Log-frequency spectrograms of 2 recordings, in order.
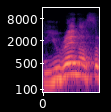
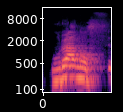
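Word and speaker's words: Uranus: 예 유안 an 위에 유에너스 라고 이제 영어 발음은 합니다 예 영어 사전 도구는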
